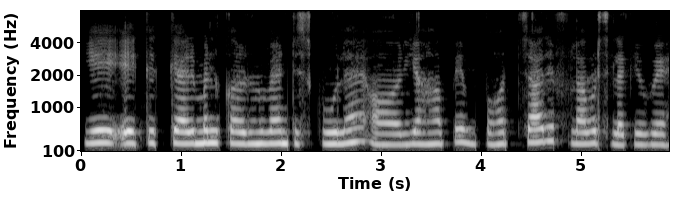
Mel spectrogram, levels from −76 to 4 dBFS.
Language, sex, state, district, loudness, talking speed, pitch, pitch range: Hindi, female, Chandigarh, Chandigarh, -16 LUFS, 155 wpm, 245 Hz, 235-255 Hz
